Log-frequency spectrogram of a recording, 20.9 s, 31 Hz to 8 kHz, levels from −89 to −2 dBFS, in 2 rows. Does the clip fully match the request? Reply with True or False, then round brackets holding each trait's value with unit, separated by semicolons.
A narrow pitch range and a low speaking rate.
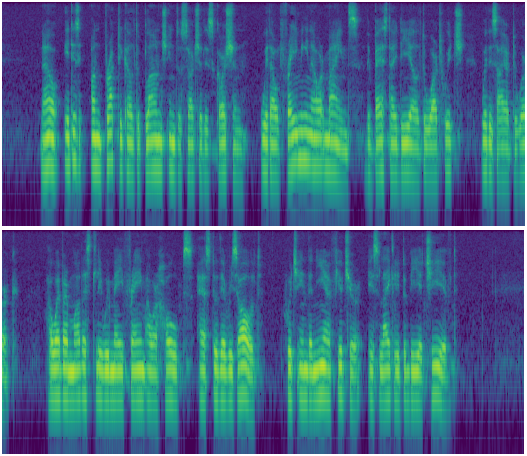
True (1.7 semitones; 130 wpm)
